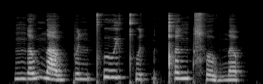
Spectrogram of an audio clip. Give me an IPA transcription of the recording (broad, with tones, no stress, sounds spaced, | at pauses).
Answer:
ŋ ɐ˨˥ w n̪ aː˨˩ w p ɵ˨ n pʰ uː˥ j kʷʰ ɐ˨˥ t̚ ɐ˧ k̚ pʰ ɐ˥ ŋ t͡sʰ o˨˩ w n̪ ɐ˨ p̚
